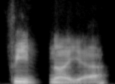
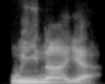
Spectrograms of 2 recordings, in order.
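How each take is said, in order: First: The word begins with a V sound. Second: The word begins with a W sound. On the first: "tulisannya Vinaya" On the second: "bacanya Winaya"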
